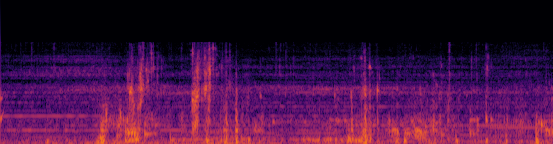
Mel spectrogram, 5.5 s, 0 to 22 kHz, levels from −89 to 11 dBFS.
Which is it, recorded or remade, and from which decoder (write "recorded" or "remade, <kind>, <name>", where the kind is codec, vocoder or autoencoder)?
recorded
